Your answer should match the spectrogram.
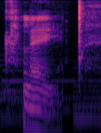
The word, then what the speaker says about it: Klee: and saying that because I used to say poor Clee but actually it's pronounced clay so Paul clay was a really interesting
